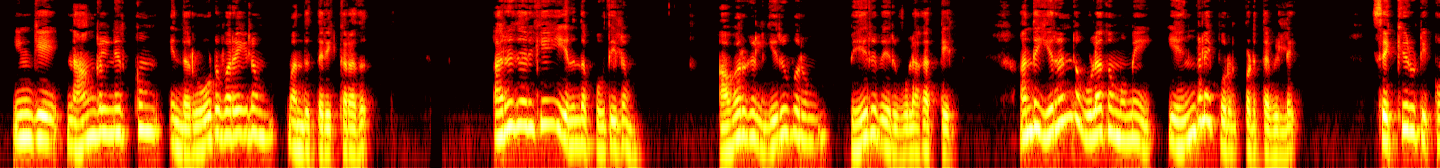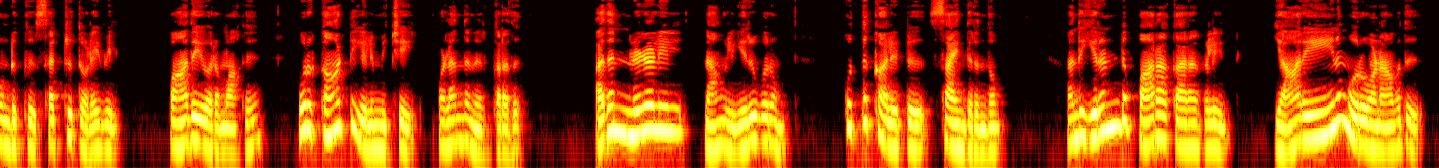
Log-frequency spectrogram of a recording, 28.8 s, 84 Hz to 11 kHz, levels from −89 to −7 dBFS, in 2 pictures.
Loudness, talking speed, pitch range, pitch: -22 LUFS, 90 wpm, 140-220 Hz, 165 Hz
